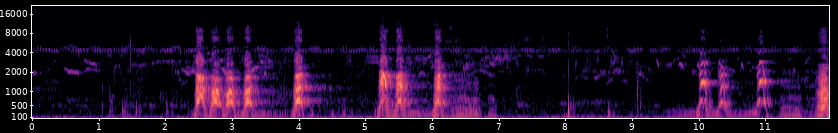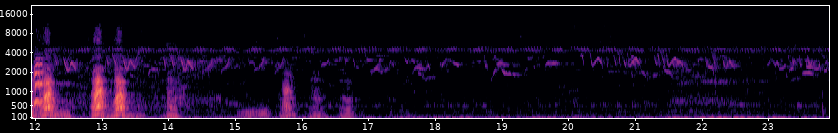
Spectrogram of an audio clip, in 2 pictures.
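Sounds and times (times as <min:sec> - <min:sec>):
dog at Egerturistaház: 0:02.4 - 0:07.0, 0:10.0 - 0:14.2.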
